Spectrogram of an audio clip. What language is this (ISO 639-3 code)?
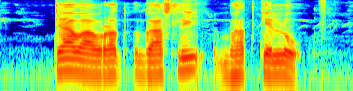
mar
